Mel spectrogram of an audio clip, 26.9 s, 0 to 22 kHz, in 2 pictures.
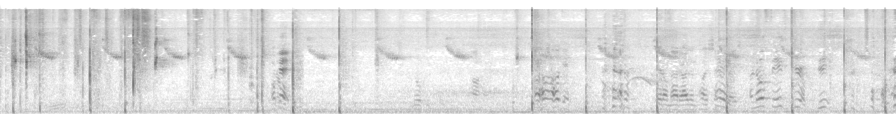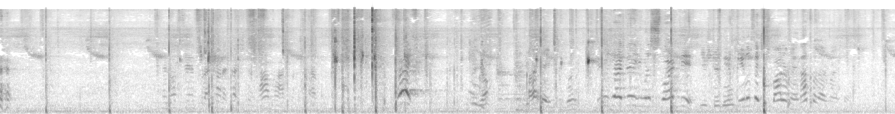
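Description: A basketball bouncing on a court during play, heard as irregular sharp thumps, some in quick runs of dribbling, with the loudest around 2, 4, 8 and 19 seconds in.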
